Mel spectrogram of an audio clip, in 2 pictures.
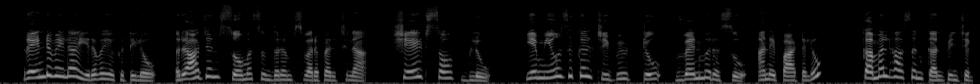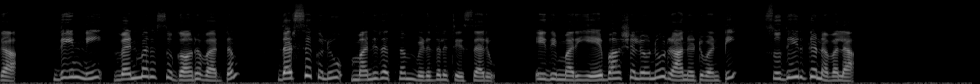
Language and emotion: Telugu, neutral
